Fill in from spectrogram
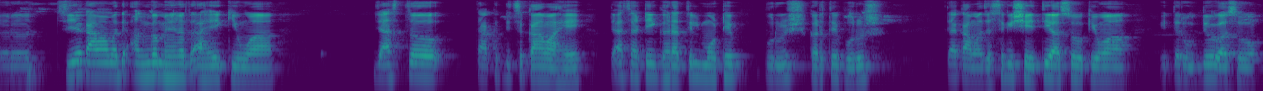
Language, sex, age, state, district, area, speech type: Marathi, male, 18-30, Maharashtra, Raigad, rural, spontaneous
